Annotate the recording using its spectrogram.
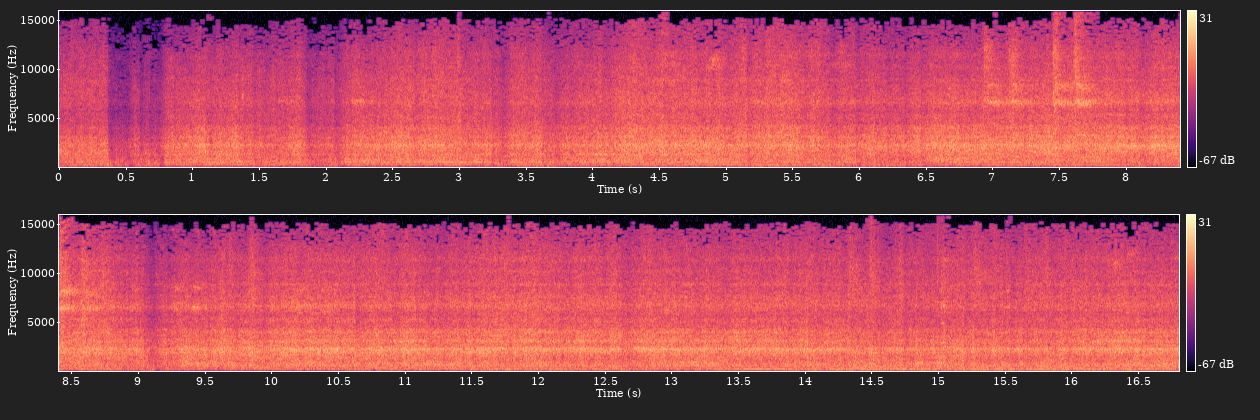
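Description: A train rumbles and roars steadily along the tracks.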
